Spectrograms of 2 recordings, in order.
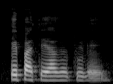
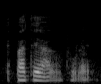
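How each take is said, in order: First: Said in the usual way. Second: Much softer, nearly whispered; whispered confession. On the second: Retold or imitated. Confessing to God in a whisper, ashamed. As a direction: confess it under your breath.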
